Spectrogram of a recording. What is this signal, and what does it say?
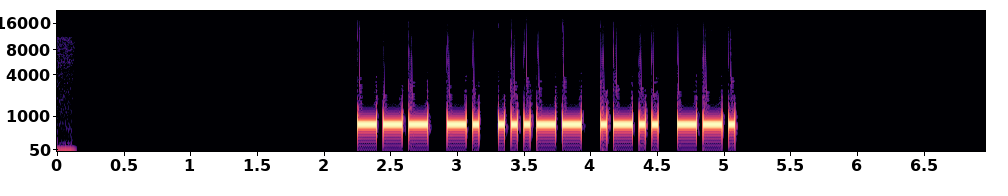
Morse code, heard as a keyed tone, about 25 wpm, 700 Hz. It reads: ON3LG
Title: DXCC-100 Call Signs - 5 Characters - Repeated 2x - 25wpm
